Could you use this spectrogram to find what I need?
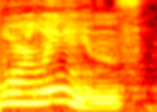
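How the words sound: The name is said with an American pronunciation. The speaker calls it wrong. "if I was talking in my American accent, it's the Duke of Orleans"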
